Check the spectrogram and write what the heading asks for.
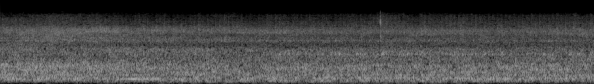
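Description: Steady city street traffic noise: a continuous wash of passing vehicles and engines.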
